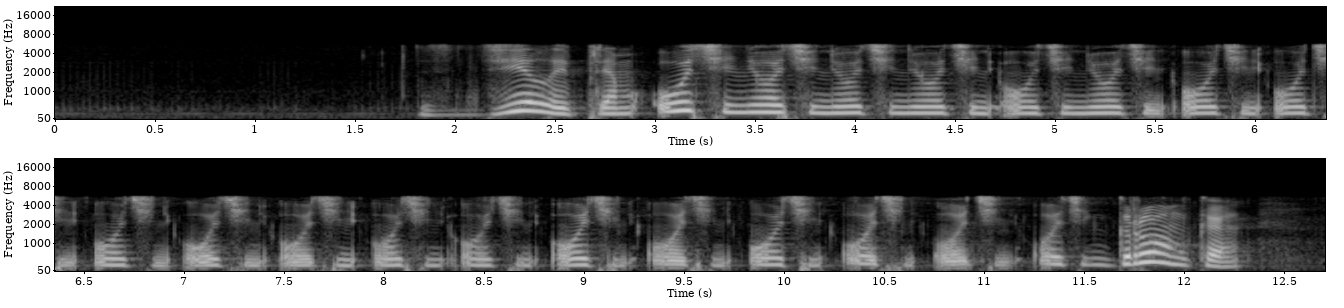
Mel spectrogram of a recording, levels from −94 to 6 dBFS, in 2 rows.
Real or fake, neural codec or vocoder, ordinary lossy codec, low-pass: real; none; none; 5.4 kHz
